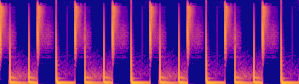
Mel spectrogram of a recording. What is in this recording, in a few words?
Dirty Dutch Loop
